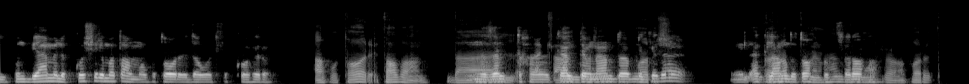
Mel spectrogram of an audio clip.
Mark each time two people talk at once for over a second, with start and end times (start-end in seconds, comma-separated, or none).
5.0-6.9, 7.6-8.8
